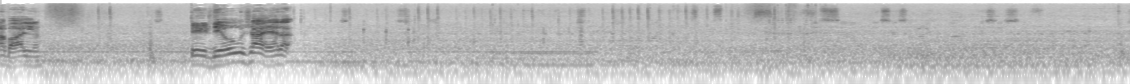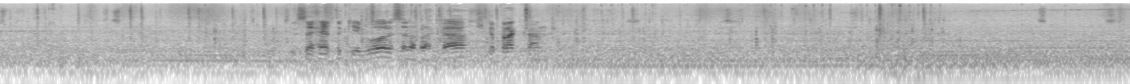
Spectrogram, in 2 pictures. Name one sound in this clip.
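A bus engine hums steadily from inside the cab.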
